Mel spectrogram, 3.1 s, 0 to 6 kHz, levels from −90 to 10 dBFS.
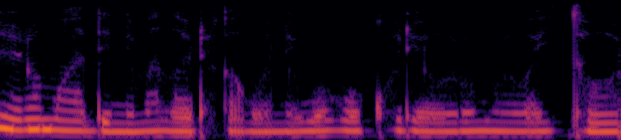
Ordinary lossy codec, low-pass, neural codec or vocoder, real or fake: none; 5.4 kHz; none; real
